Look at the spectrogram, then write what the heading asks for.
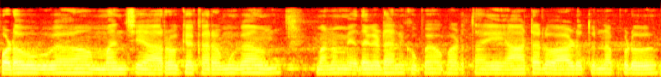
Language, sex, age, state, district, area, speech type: Telugu, male, 60+, Andhra Pradesh, Kakinada, rural, spontaneous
